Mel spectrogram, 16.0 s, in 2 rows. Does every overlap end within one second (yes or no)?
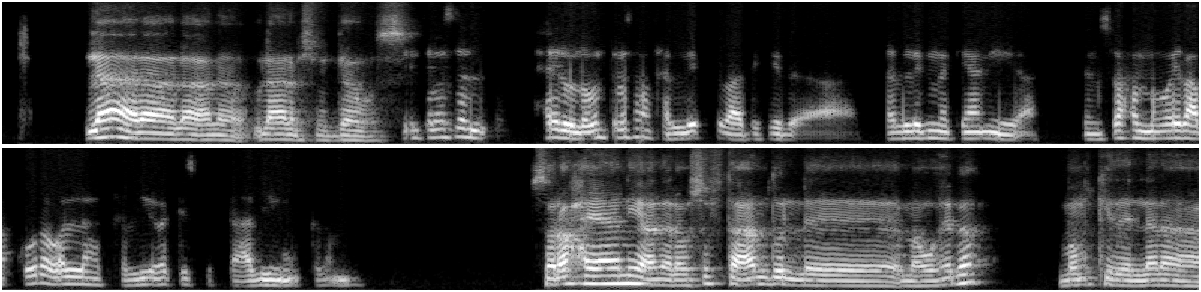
yes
